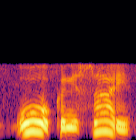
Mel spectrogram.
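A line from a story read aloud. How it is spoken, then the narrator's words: Exclaiming. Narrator (Russian): воскликнула Финка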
